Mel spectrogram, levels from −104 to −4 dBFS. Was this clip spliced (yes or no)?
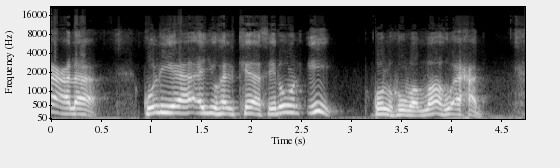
no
